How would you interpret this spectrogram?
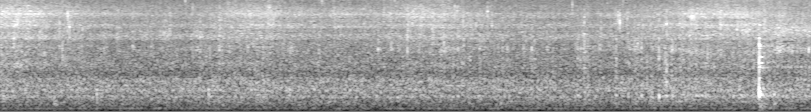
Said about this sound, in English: cook it on low to medium for just a couple minutes. Adding butter for the smooth finish.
